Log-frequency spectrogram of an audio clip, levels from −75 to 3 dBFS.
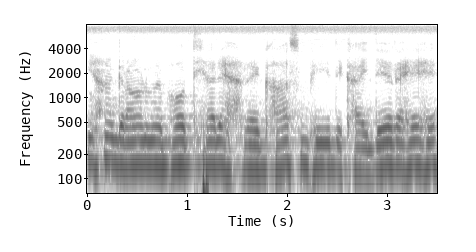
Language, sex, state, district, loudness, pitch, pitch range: Hindi, male, Bihar, Araria, -33 LUFS, 140 Hz, 135-145 Hz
